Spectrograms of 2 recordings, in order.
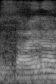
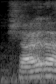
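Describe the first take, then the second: First: सायरा said with a plain "s" at the start, स-य-रा; the mistaken way, सायरा with a hard "s" instead of "sh"; wrong Sayara. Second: शायरा said with a clear "sh" at the start, शा-य-रा; correct Shayara. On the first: (सायरा को "स" की ध्वनि के साथ, गलत उच्चारण की तरह बोलें) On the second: (शायरा को "श" की ध्वनि के साथ साफ़ बोलें) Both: Shown as a demonstration. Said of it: "सायरा नहीं है".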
